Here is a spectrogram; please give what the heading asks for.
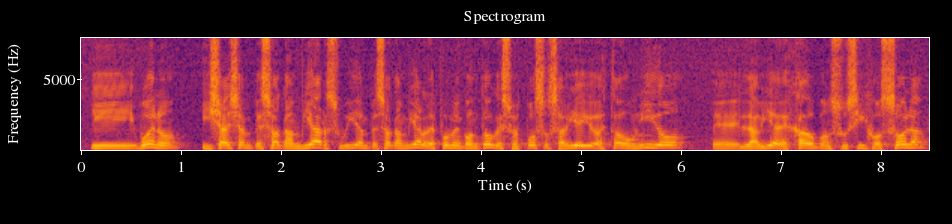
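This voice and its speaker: Young man, slightly high voice, earnest testimony, acts out quoted dialogue. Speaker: guest giving a faith testimony. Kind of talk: personal religious testimony.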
